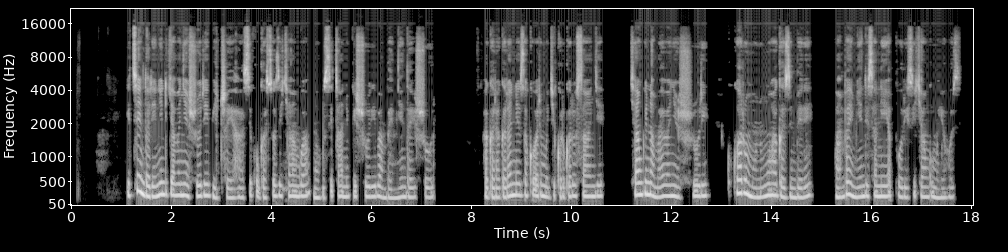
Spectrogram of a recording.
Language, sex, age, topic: Kinyarwanda, female, 18-24, education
